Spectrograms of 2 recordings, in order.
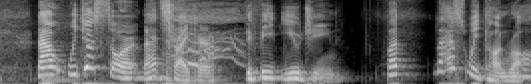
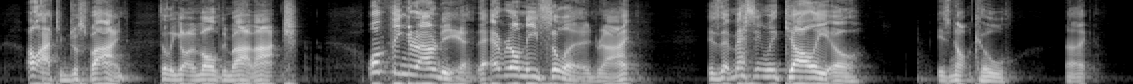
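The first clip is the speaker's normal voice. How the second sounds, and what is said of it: Odd Carlito voice, Chesterfield-sounding. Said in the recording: “I don't know why it sounds like that. ... Just do a normal voice. ... He's from Chesterfield now.”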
